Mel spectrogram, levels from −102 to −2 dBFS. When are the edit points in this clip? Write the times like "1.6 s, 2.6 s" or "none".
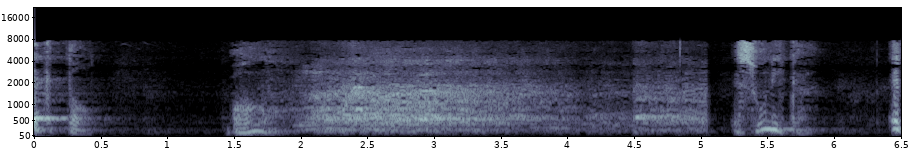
1.4 s, 5.0 s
